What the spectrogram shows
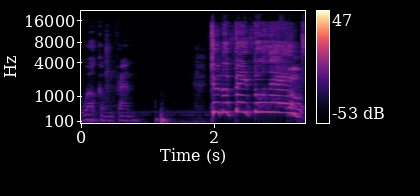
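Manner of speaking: shouting. Greeting a newcomer in character while firing into the air: yelling in character. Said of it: "the yell and the firing".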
